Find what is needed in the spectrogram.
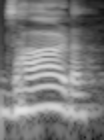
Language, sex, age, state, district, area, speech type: Goan Konkani, male, 18-30, Goa, Canacona, rural, read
